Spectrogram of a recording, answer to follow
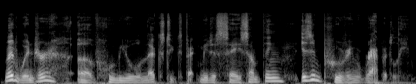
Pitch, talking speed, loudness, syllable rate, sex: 105 Hz, 200 wpm, -24 LUFS, 6.2 syllables/s, male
